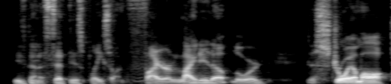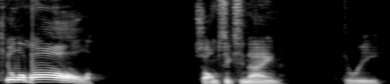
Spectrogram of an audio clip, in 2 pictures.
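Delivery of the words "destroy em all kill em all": high, loud, slow shout; a drawn-out preacher's shout, much higher and louder; shouted cry. Real, not acted. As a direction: cry it out to the Lord, stretched and fierce. Preacher crying out for judgment.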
